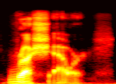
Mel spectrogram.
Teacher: Notice that clear stress on the first part of both words.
